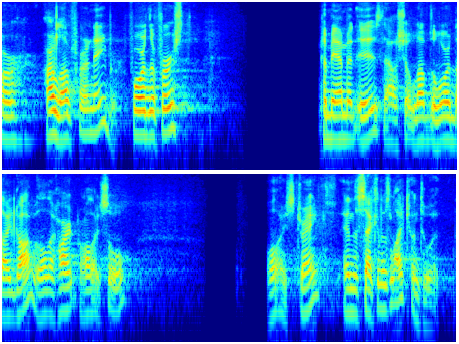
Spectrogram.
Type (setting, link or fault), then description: setting, large echoing room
